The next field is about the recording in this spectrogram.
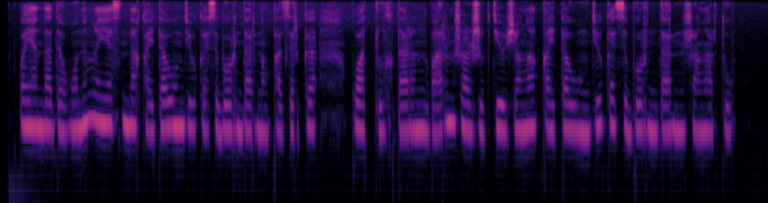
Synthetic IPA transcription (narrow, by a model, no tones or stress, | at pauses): b̥ɑjɑnd̪ɑd̪əwo̞nəɴɑjɑsənd̪ɑqʰɑjt̪ɑwɵŋd̪e̞wkʲʰæsɪpo̞ɾənd̪ɑɾənəɴqʰɑzɪɾɡʲɪqʰuɑt̪ːəlˠəqt̪ɑɾənbɑɾəmʃɑʒʏkt̪e̞wʒɑɴɑqʰɑjt̪ɑwɵŋd̪e̞wkʲʰæsɪpo̞ɾənd̪ɑɾənʒɑɴɑɾt̪u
